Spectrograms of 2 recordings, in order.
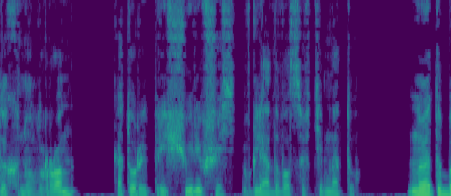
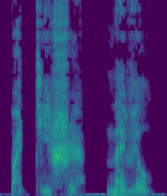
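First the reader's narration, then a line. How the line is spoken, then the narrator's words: Whisper. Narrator (Russian): шепнул Рон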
